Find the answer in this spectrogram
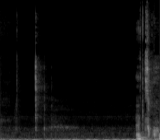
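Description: A few faint clicks from cellophane-wrapped album packages being handled, the sharpest about half a second in; a voice starts speaking near the end.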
